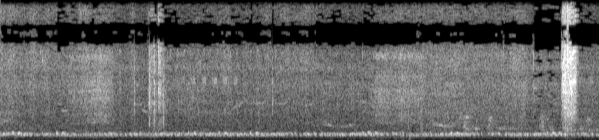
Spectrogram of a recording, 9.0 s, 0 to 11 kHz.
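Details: Black grouse lekking on 30 April 2011 in northern Finland, filmed from 50 to 70 metres on a Fujifilm Finepix HS10: a steady, dense bubbling chorus from the lek continues throughout, with a sharp hissing burst near the end.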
